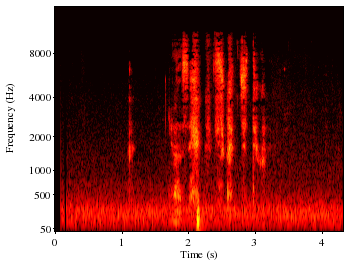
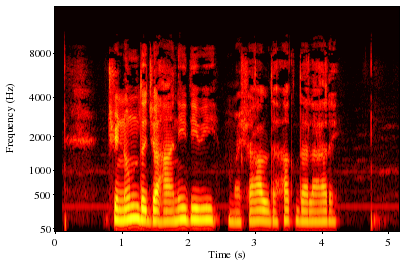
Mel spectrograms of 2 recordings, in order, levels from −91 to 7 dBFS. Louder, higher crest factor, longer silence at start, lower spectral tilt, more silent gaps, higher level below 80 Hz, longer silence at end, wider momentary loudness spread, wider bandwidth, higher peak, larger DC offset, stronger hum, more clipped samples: second, -31 LUFS vs -24 LUFS; about the same, 24 dB vs 20 dB; about the same, 0.05 s vs 0.15 s; second, -2.5 dB/octave vs -6 dB/octave; neither; first, -56 dBFS vs -66 dBFS; second, 0 s vs 0.95 s; first, 22 LU vs 18 LU; first, 11.5 kHz vs 9.6 kHz; second, -12 dBFS vs -4 dBFS; neither; neither; neither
